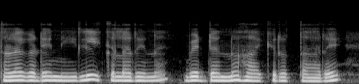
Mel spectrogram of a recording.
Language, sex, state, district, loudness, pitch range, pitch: Kannada, female, Karnataka, Koppal, -13 LUFS, 175-185 Hz, 180 Hz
